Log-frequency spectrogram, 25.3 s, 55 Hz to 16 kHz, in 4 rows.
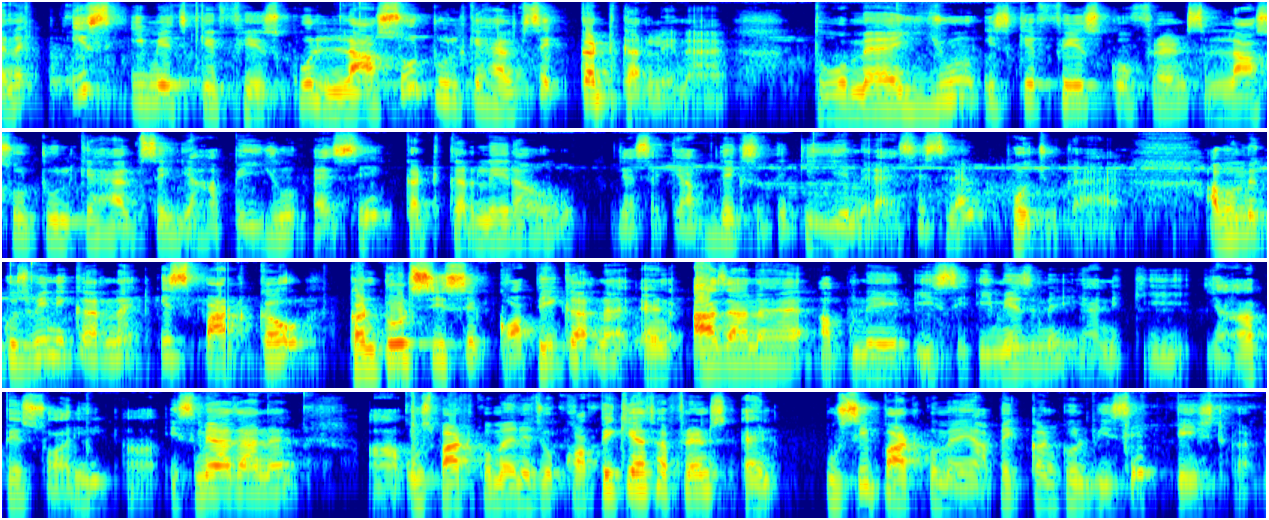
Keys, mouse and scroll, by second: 4.4-12.6 drag, 15.0 ctrl+c, 16.6 ctrl+Tab, 20.1 ctrl+space, 20.4 ctrl+click, 20.6 ctrl+space, 24.4 ctrl+v.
